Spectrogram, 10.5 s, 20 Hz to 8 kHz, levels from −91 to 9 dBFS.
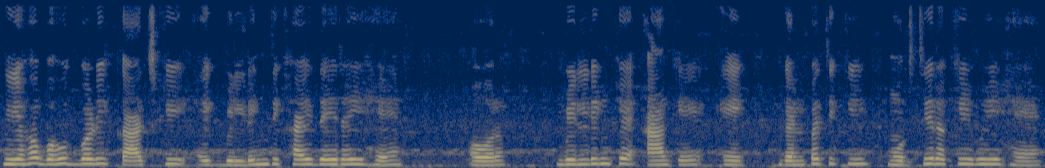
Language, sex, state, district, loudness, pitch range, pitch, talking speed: Hindi, female, Andhra Pradesh, Anantapur, -27 LUFS, 195-230 Hz, 220 Hz, 125 wpm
